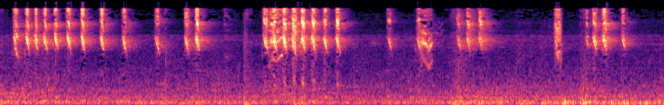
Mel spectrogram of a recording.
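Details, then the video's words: Piadeira female Double-collared seedeater calling to excite males, giving steady high, thin chips in irregular series, with a denser run of bright notes near the middle, all against faint background hiss. "Fêmea de Papa capim piadeira para Esquentar Papa capim"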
